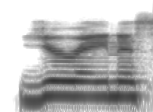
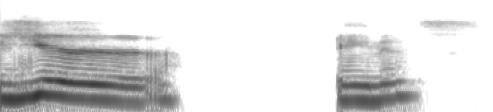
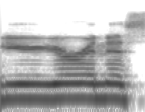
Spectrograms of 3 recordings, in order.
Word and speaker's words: Uranus: Gemini Saturn and Taurus Uranus and Aquarius and Pluto and Sagittarius no I didn't do the emphasis you did I didn't do an emphasis I said it right you said you're anus we'll play back the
